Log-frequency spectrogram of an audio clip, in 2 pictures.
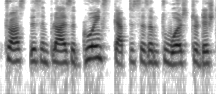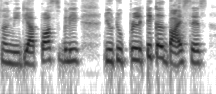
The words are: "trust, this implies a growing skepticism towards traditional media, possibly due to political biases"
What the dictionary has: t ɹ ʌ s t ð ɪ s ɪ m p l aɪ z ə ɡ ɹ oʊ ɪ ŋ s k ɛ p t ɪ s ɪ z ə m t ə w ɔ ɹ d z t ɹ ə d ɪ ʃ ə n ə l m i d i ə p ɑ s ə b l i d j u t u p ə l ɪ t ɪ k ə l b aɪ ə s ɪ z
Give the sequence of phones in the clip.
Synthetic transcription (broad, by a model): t ɹ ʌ s t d ɪ s ɪ m p l aɪ z ə ɡ ɹ oʊ ɪ ŋ s k ɛ p t ɪ s ɪ z ə m t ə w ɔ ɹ d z t ɹ ə d ɪ ʃ ə n ə l m i d i ə p ɑ s ə b l i d j u t u p ə l ɪ t ɪ k ə l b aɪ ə s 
